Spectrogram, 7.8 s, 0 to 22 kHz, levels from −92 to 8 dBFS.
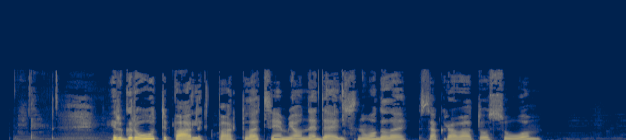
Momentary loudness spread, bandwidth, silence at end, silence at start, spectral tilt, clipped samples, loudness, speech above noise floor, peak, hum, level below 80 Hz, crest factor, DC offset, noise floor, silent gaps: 15 LU; 11.5 kHz; 1.1 s; 1 s; -6 dB/octave; under 0.1%; -22 LUFS; 53 dB; -2 dBFS; none; -72 dBFS; 22 dB; under 0.1%; -74 dBFS; none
